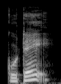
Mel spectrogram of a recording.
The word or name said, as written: goddag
